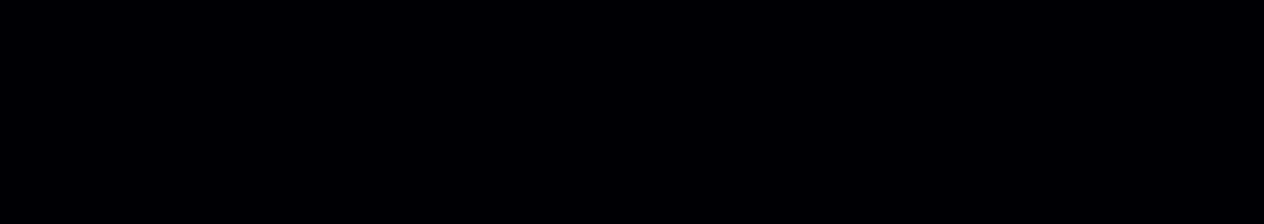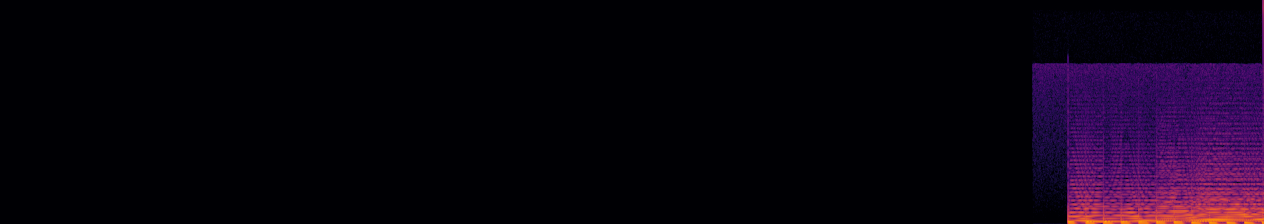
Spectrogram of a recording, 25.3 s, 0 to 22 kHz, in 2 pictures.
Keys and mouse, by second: 3.3 shift+middle click, 7.9 shift+middle click, 9.2 shift+middle click, 12.5 a, 14.2 e, 15.4 s, 17.1 click, 18.5 shift+middle click, 19.3 s.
